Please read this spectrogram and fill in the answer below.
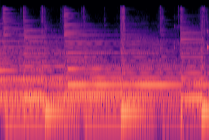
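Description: Background music: acoustic guitar playing.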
